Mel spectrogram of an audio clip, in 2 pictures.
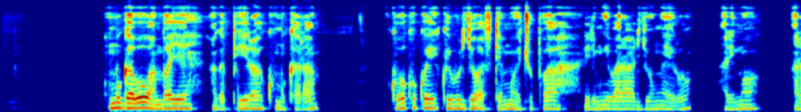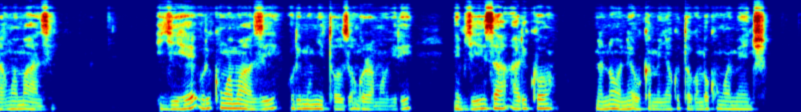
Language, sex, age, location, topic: Kinyarwanda, female, 25-35, Huye, health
